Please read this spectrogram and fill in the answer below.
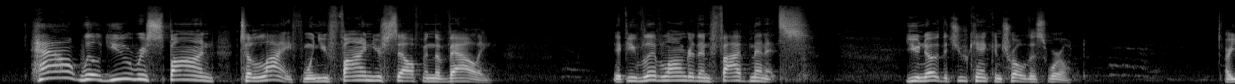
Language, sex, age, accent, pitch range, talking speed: English, male, 40-59, American, 150-220 Hz, 140 wpm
